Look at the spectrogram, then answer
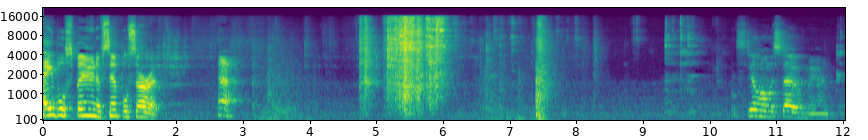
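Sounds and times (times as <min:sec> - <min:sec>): metal kitchenware clattering: 0:01.3 - 0:02.4, 0:03.2 - 0:08.2, 0:09.3 - 0:10.0.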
